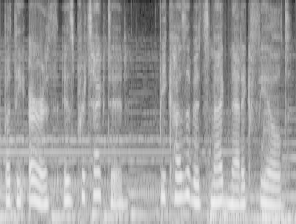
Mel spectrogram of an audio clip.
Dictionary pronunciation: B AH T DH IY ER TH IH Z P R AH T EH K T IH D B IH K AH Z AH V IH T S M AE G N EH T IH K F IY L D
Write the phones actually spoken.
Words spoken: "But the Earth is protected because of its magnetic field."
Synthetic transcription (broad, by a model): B AH T DH IY ER TH IH Z P R AH T EH K T IH D B IH K AH Z AH V IH T S M AE G N EH T IH K F IY L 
